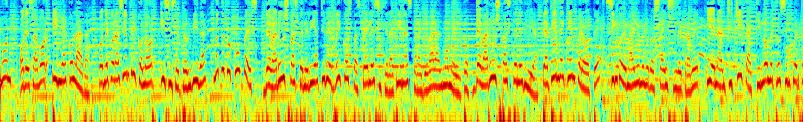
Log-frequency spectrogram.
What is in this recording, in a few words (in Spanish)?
locutora mexicana; Locutores de México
